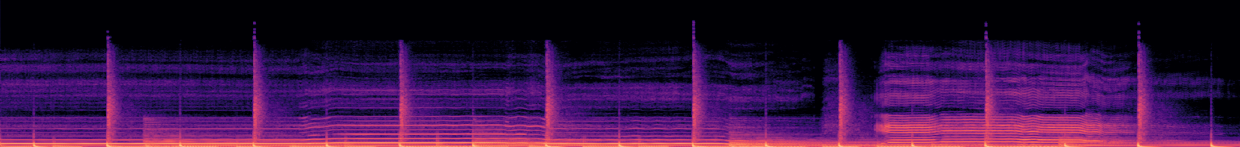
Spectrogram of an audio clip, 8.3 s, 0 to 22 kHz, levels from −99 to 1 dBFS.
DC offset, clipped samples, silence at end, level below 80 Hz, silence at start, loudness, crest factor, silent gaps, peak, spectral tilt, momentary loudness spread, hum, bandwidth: under 0.1%; under 0.1%; 0 s; -24 dBFS; 0 s; -21 LUFS; 16 dB; none; -4 dBFS; -7 dB/octave; 4 LU; none; 13.5 kHz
